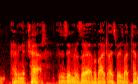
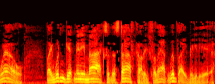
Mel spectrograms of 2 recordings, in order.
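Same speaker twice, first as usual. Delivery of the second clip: put-on amateur Australian accent, high, swooping; 7 semitones higher, 4 dB louder than usual. Retelling an Australian company commander's remark to a brigadier, attempting an Australian accent. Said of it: "forgive my Australian attempt at an Australian voice".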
